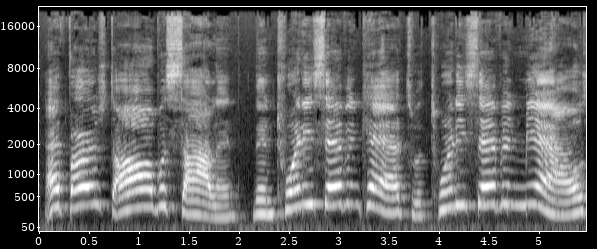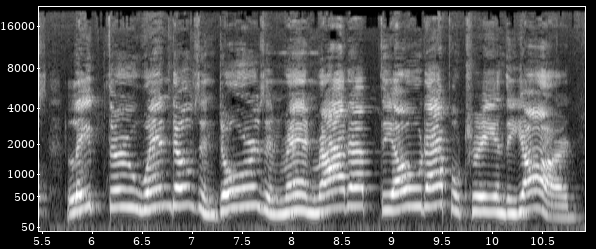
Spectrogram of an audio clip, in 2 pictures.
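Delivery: usual speaking voice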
